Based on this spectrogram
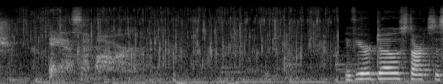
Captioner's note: food squelching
